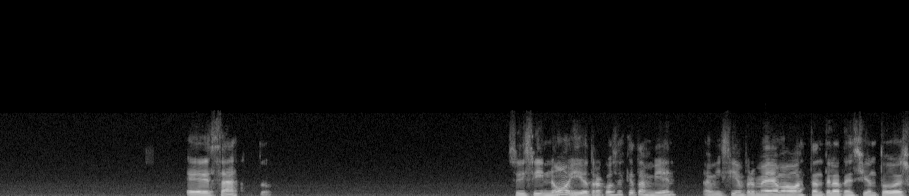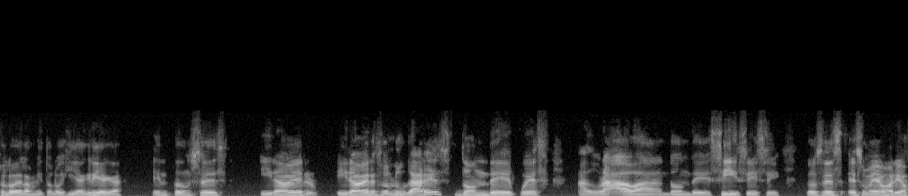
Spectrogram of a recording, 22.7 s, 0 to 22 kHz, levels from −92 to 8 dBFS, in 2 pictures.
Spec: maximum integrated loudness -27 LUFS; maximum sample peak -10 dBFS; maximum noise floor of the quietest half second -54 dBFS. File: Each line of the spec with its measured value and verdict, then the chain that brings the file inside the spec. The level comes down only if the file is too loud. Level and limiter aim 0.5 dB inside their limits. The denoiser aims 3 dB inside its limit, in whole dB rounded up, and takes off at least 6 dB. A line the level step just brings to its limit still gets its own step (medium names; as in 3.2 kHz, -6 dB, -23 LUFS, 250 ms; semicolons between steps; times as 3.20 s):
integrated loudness -21.0 LUFS: fail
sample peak -3.0 dBFS: fail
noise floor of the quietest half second -59 dBFS: pass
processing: trim -6.5 dB; peak limiter -10.5 dBFS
